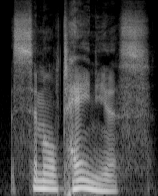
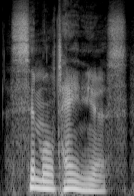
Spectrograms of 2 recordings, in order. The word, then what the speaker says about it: simultaneous: The next word is spelled S-I-M-U-L-T-A-N-E-O-U-S. And in British English, it would be pronounced simultaneous. And I want to emphasize the I again at the beginning. It would be simultaneous.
